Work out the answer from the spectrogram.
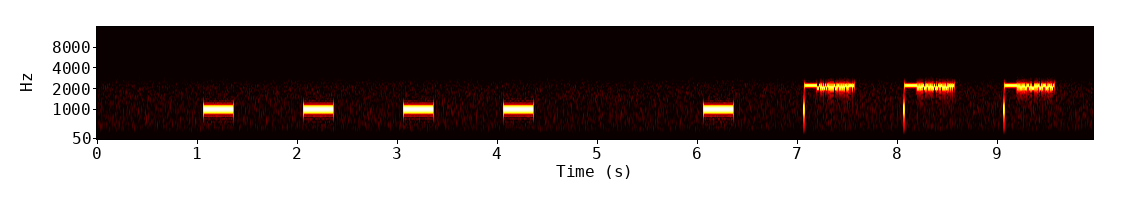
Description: Radio time signal (CHU, Canada), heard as beeps and data bursts, one a second.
